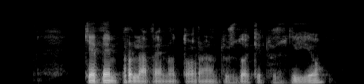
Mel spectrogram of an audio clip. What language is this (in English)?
Greek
